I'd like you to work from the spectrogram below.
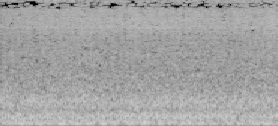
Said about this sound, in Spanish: Así corría el agua por las calles de Águilas, en Murcia, durante la tarde-noche de ayer.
